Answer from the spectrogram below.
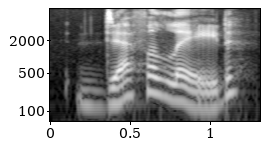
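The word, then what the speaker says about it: defilade: with the flow next defolade or defalad d-e-f-i-l-a-d-e defolade that's how it's spelled but yes I can see how somebody would want to pronounce it definade this is a transitive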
